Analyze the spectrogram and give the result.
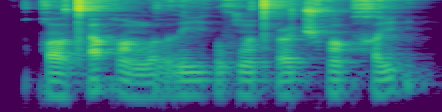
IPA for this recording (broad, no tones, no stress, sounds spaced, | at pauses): q u tʼ ɛ q ɑ̃ ŋʷ ʌ r iː ʔ ə xʷ ɑ̃ tʼ ə˞ t͡ʃʰ ũ q χ iː ʔ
